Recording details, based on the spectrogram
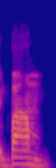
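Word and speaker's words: balm: silent আচ্ছা তারপরে দেখেন বি এল এম উচ্চারণ কি বাম এল সাইলেন্ট এখানে বাম বাম মানে কি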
